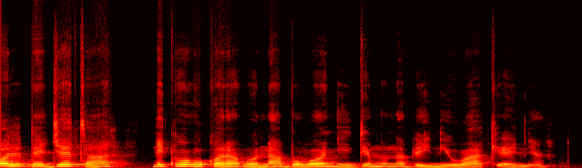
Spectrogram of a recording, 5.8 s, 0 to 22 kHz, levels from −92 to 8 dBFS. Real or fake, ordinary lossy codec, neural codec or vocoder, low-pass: fake; none; codec, 44.1 kHz, 3.4 kbps, Pupu-Codec; none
